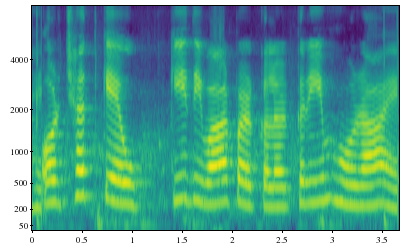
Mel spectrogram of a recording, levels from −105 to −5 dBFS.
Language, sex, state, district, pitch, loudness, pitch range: Hindi, female, Uttar Pradesh, Shamli, 260 Hz, -15 LUFS, 240-280 Hz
